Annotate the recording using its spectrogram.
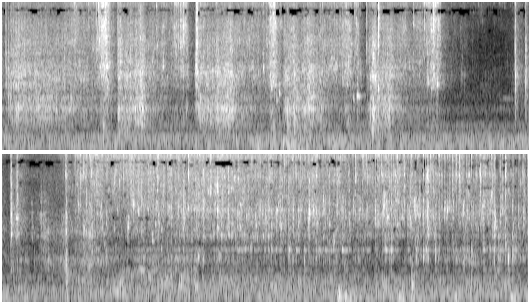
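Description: Dried pinto beans being swished by hand in water in a plastic bowl, rinsed to wash off their dirt: irregular splashing with the beans rattling against each other. From about six seconds in, a steadier run of water.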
